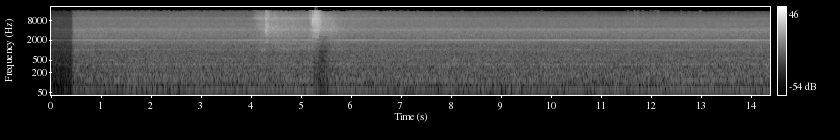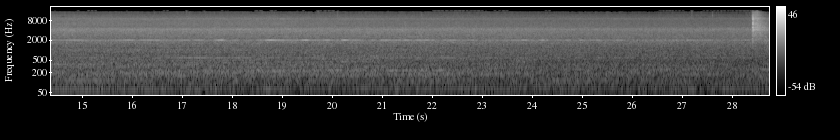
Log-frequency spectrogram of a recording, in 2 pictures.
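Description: Train locomotive standing and then slowly pulling out, with a steady machinery hum and a thin high whine. Two short hisses come about four and five seconds in, and another near the end.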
